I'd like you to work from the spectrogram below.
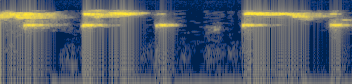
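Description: Birds sing in the open, several short, high chirping phrases in quick bursts separated by brief silences, clear and fairly faint.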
